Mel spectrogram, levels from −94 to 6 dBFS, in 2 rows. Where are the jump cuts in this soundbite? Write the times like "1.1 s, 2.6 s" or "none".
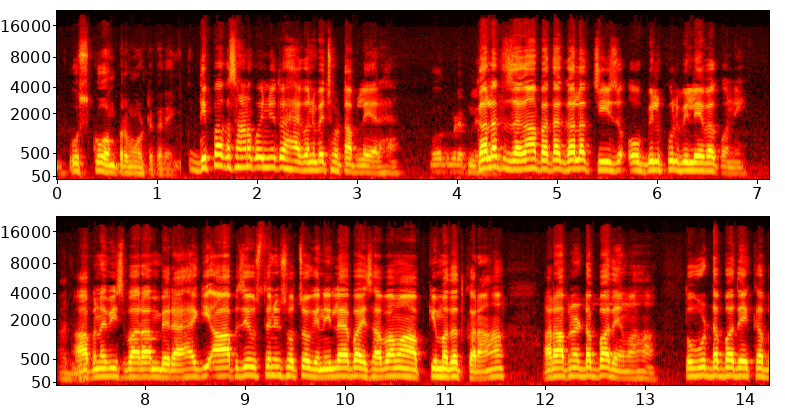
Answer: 1.2 s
